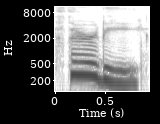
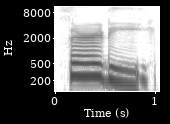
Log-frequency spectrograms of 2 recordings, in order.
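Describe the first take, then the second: First: The middle consonant is a quick d sound. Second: The middle consonant is a quick d sound.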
